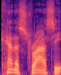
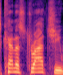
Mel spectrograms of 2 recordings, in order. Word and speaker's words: Canastracci: And by the way, what's this with Canastrasi? It's Canastracci with the CI is pronounced CHI.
